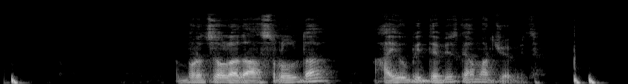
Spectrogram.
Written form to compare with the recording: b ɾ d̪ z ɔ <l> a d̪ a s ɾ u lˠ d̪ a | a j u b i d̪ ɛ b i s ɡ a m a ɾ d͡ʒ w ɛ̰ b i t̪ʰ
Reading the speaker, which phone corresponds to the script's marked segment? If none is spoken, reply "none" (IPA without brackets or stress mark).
l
